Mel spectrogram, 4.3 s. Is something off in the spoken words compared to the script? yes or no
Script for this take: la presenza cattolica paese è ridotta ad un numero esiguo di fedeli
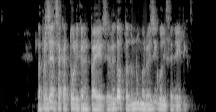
yes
